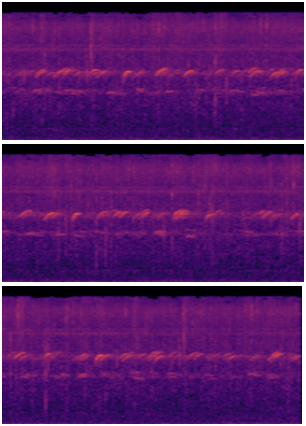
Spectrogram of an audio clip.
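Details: Coqui frogs chorusing during a tropical rain shower on the Big Island of Hawaii: many overlapping short two-note whistled calls, a lower note then an upward-sweeping higher note, repeated steadily over a hiss of rain and scattered raindrop ticks.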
